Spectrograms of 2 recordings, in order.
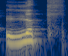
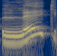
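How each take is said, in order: First: The suffix has a short, reduced vowel. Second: The suffix has a full, diphthong-like vowel. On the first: The speaker calls it right. "mais lock" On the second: The speaker calls it wrong. "on ne prononce pas lake"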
